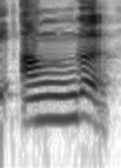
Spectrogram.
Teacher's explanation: जीभ आपकी लगेगी तालु में, यानी ये तालु से तालव्य है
